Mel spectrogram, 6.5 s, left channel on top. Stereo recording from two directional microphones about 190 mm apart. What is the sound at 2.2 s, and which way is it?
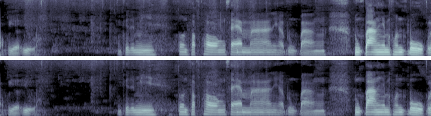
Speech, 40° right (ahead or behind).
